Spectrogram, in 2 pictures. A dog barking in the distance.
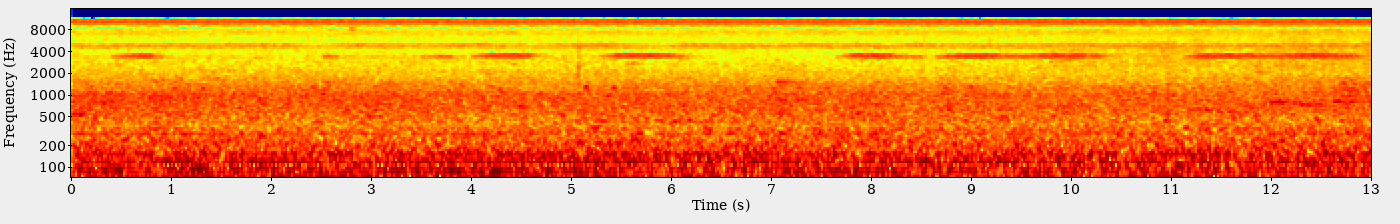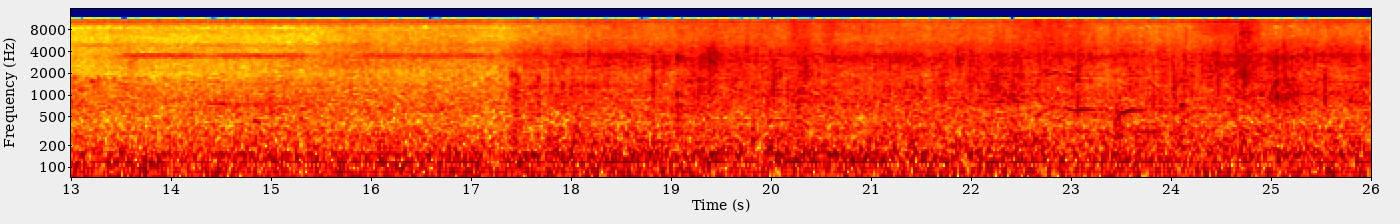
0:05.1 0:05.7, 0:06.6 0:07.7, 0:08.5 0:09.3

